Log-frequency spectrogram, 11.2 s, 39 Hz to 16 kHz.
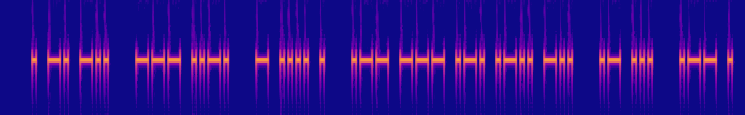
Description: Morse code, heard as a keyed tone, about 21 wpm, 700 Hz. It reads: END OF THE WORLD AS WE
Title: Sets of 8 Words - 20wpm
